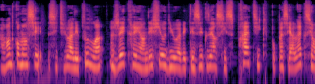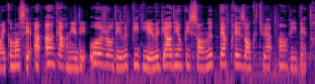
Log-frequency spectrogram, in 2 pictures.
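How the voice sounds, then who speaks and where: A woman with a Portuguese accent talks at a fairly slow pace with hardly any pauses, her pitch fairly high and her intonation fairly even. The sound is dry and close, with no echo. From Portugal. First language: Portuguese (speaking French). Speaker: podcast host, coach for expectant fathers. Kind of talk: interview; scripted podcast intro.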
